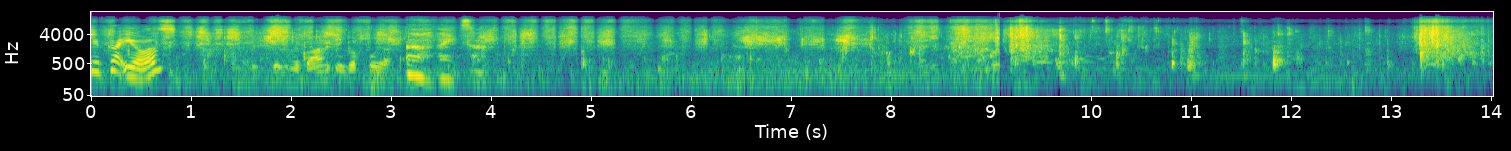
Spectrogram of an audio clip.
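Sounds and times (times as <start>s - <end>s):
scrubbing boat hull: 0.0s - 11.2s
water splashing and sloshing: 0.0s - 14.0s.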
